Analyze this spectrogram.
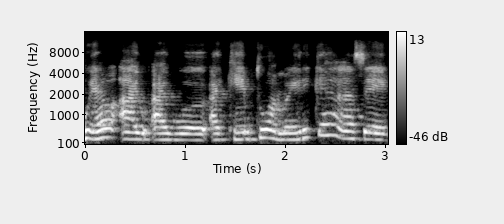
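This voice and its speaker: A woman speaks with a Dominican accent at a fairly slow pace. Her fairly high pitch varies in an ordinary way. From Dominican Republic, south near Haiti border. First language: Spanish. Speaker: psychologist and guidance counselor. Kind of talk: casual interview.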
